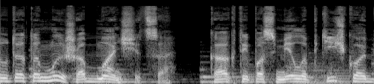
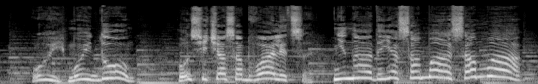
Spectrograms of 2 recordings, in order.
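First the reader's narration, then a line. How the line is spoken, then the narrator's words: Frightened squeak. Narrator (Russian): испуганно запищала мышка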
